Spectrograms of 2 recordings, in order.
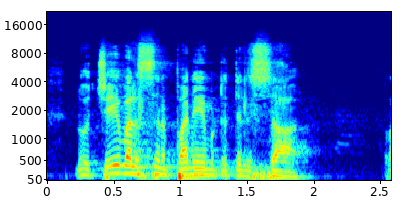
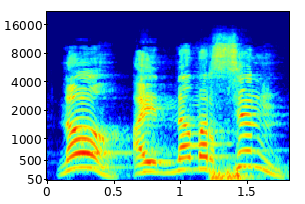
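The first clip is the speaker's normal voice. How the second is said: slow, emphatic denial as Joseph; firm refusal; 11 semitones higher, 13 dB louder, much slower than usual. Acted. Joseph turning away sin, firm and slow. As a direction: refuse with each word weighed.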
